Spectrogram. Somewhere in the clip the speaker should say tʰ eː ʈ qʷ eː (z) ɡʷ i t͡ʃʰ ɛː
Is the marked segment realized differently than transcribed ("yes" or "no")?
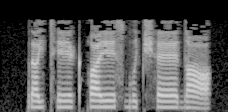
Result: yes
